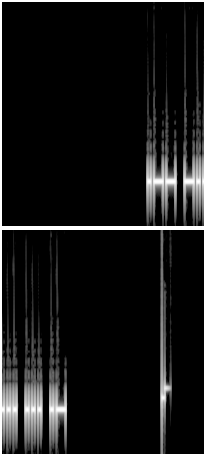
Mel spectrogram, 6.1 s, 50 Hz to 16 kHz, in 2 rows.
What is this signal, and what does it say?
Morse code, heard as a keyed tone, about 23 wpm, 700 Hz. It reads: W6SA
